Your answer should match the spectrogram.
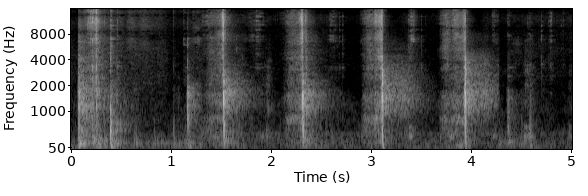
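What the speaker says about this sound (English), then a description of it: "Next, I'm gonna slice this carrots." Knife slicing carrots on a cutting board while preparing Korean japchae glass noodles, giving about a dozen crisp, close chops in an uneven rhythm, with no talking.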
